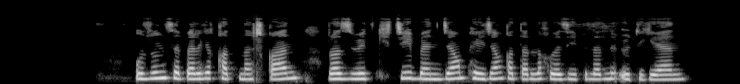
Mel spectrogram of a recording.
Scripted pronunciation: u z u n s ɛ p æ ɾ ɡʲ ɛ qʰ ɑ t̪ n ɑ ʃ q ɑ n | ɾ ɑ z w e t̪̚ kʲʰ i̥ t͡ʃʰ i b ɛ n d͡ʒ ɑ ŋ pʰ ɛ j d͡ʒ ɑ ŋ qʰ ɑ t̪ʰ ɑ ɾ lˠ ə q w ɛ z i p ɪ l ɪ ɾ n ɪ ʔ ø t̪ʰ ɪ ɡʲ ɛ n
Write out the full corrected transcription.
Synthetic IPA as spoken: u z u n s ɛ p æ ɾ ɡʲ ɛ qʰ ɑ t̪ n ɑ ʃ q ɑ n | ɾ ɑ z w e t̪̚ kʲʰ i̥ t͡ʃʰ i b ɛ n d͡ʒ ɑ ŋ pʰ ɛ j d͡ʒ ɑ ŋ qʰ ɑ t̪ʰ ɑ ɾ lˠ ə q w ɛ z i p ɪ l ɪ ɾ n ɪ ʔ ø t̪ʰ ɪ ɡʲ ɛ n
